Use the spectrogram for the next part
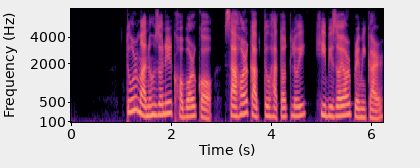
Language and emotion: Assamese, neutral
